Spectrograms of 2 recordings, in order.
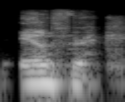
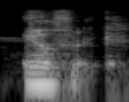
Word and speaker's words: Aelfric: Aelfric is my name. How do you spell that, Will? How do you spell that? Aelfric. R-I-C. Aelfric.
